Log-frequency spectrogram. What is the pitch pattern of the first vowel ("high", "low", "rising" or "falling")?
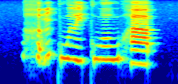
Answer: rising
